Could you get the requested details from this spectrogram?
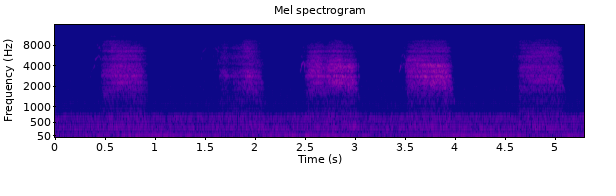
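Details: Hungry barn owl nestlings calling with five harsh, breathy screeches of varying loudness, roughly one per second, each starting with a slight rising edge, over a steady low hum.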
